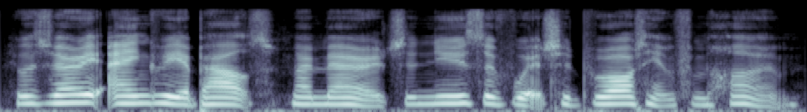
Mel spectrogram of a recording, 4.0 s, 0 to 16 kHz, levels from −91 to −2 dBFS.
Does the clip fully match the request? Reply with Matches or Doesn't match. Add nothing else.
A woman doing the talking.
Matches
